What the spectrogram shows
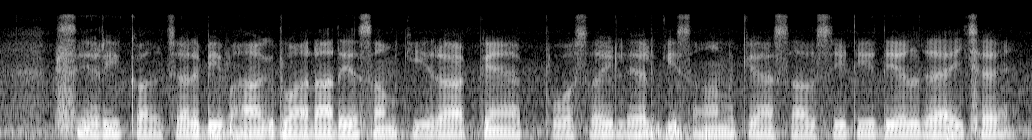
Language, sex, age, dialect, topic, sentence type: Maithili, male, 18-24, Bajjika, agriculture, statement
